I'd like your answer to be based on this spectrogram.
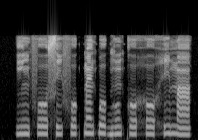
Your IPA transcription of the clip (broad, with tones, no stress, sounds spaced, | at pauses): j ĩ˧ f o˦ s i˧ f o˦ k͡p ɛ̃˦ k͡p o˦˨ ɡ ũ˧ k o˧ h o˧ h i˦ m ã˧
